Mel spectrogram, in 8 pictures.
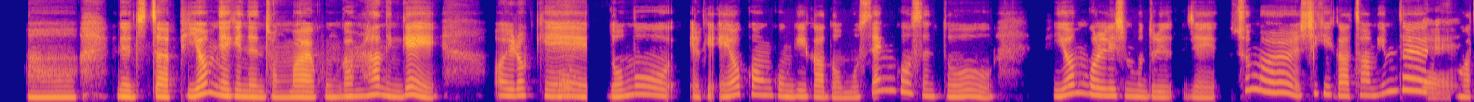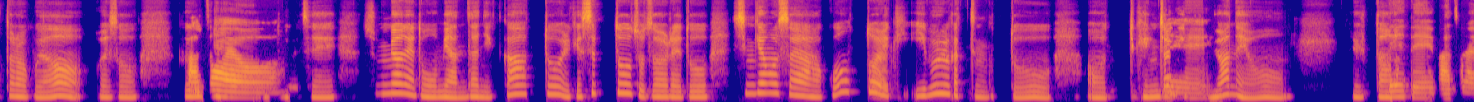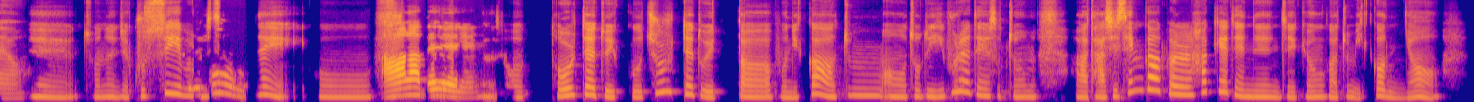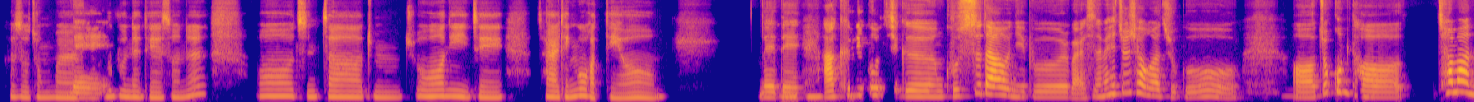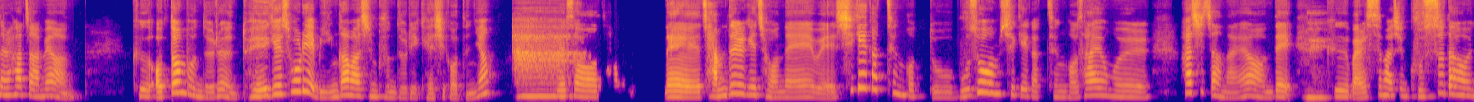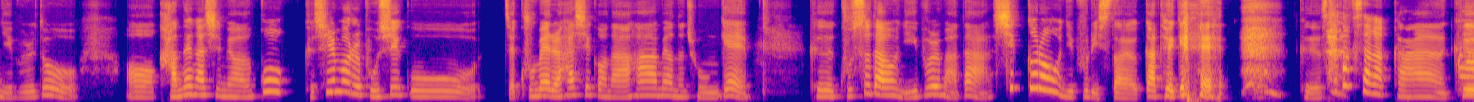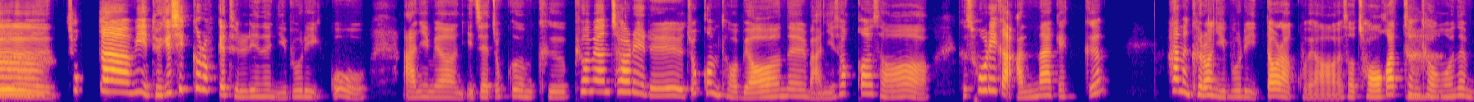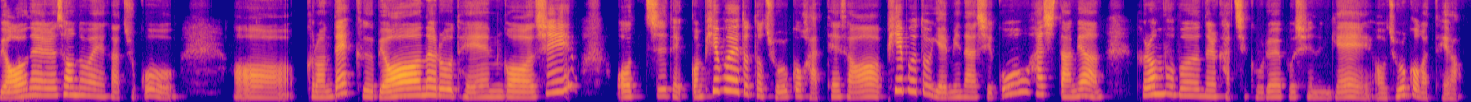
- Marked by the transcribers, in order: in English: "구스"; in English: "구스다운"; other background noise; in English: "구스다운"; in English: "구스다운"; laughing while speaking: "되게"; laugh
- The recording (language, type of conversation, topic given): Korean, podcast, 숙면을 돕는 침실 환경의 핵심은 무엇인가요?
